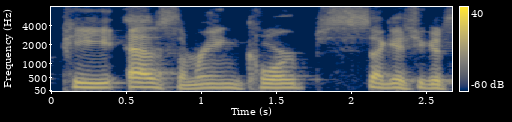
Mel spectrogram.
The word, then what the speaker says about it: Corps: the Marines you're you're part of the Marine Corps that is how it's pronounced the Marine Corps you know um it's spelled c r PS the Marine Corps I guess you could say but it's a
